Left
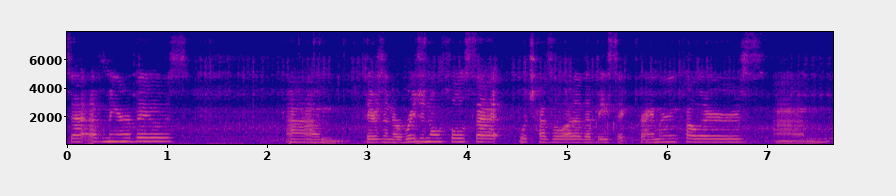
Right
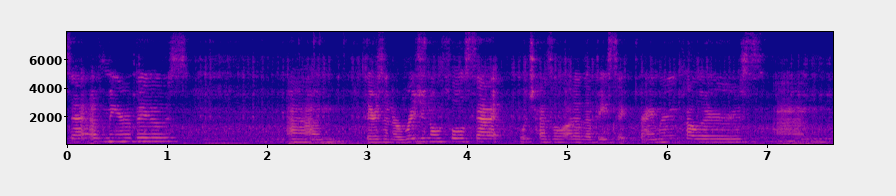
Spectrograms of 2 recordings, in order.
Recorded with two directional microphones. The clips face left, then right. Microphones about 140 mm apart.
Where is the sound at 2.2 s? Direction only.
50° left (ahead or behind).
